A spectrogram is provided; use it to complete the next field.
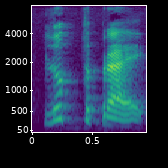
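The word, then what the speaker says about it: लुप्तप्राय: लुप्त प्राय इसमें भी लुप्त प्राय। यहां पे भी आधे प का उच्चारण हो रहा है और यह त पूरा है।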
